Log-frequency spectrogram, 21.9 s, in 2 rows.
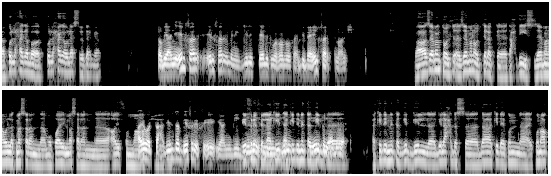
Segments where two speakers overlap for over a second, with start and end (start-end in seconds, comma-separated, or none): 15.7-17.8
